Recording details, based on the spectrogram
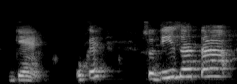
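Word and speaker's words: gangue: is G and gu it is uh pronounced as gang okay so these are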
